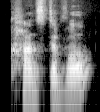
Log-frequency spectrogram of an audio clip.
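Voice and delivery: usual speaking voice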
